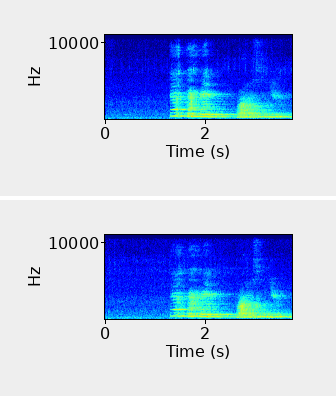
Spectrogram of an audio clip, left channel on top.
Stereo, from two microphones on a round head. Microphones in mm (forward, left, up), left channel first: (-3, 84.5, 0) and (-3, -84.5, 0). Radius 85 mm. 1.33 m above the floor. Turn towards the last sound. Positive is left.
turn(degrees=5)  # may be behind; listen again after turning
